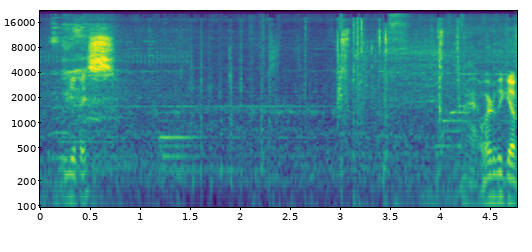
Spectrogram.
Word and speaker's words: bouillabaisse: Booyah base. Booyah base.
